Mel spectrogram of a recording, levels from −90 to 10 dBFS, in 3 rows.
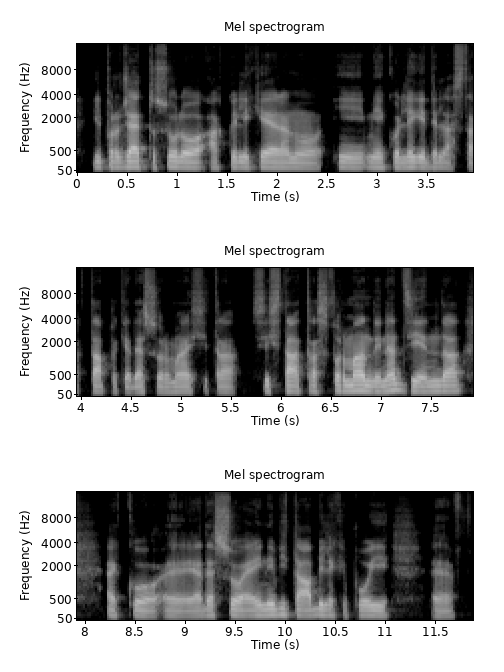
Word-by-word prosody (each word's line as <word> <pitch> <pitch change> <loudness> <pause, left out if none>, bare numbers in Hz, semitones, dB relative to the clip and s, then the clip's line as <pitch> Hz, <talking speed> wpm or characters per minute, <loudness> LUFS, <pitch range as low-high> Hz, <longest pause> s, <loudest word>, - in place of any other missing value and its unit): il 115 - -5
progetto 115 0 +2
solo 110 -3 +2
a 105 -1 -5
quelli 110 -1 -3
che 110 - -4
erano 105 -2 +1
i 105 -3 -3
miei 110 -1 -2
colleghi 110 0 0
della 105 0 -5
startup, - - -3
che - - -6
adesso 100 +1 -2
ormai 100 +1 -1
si 110 - -15
tra 100 -4 -4
si - - -6
sta 110 -2 +3
trasformando 115 +1 +3
in 110 +2 +1
azienda, 115 -2 +2 0.4
ecco, 105 -2 -1
ehm, 95 -1 -1
adesso 110 +2 +2
è 105 - +2
inevitabile 115 0 +2
che 105 -1 -17
poi, 110 -1 -1 0.4
ehm, 95 -1 -5
f 115 - -20
110 Hz, 155 wpm, -25 LUFS, 105-115 Hz, 0.4 s, sta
